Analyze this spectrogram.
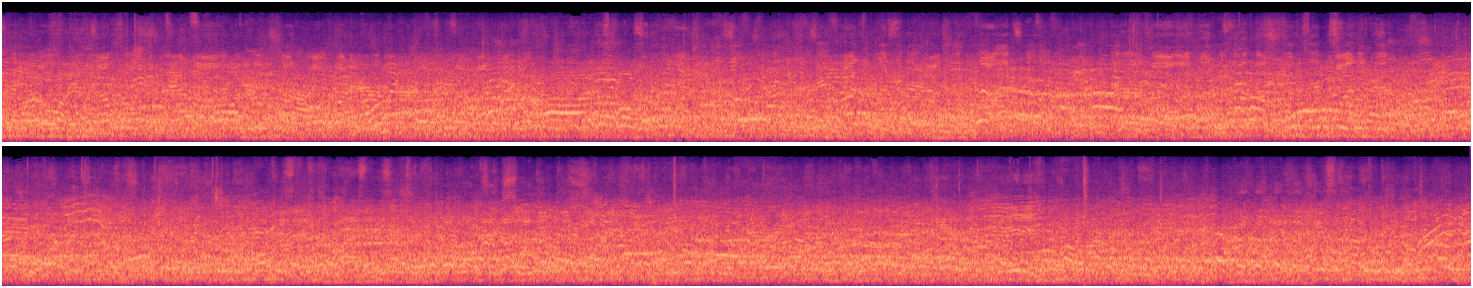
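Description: A large crowd of men and women talks and cheers loudly in a big echoing hall.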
